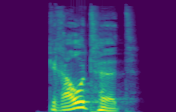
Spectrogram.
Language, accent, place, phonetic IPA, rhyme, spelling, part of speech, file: German, Germany, Berlin, [ˈɡʁaʊ̯tət], -aʊ̯tət, grautet, verb, De-grautet.ogg
- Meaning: inflection of grauen: 1. second-person plural preterite 2. second-person plural subjunctive II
